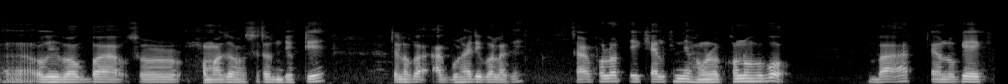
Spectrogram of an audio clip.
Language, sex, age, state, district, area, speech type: Assamese, male, 30-45, Assam, Golaghat, urban, spontaneous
